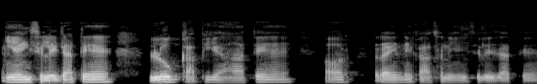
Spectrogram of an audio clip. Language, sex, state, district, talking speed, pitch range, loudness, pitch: Hindi, male, Bihar, Purnia, 210 wpm, 105-115 Hz, -17 LUFS, 110 Hz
